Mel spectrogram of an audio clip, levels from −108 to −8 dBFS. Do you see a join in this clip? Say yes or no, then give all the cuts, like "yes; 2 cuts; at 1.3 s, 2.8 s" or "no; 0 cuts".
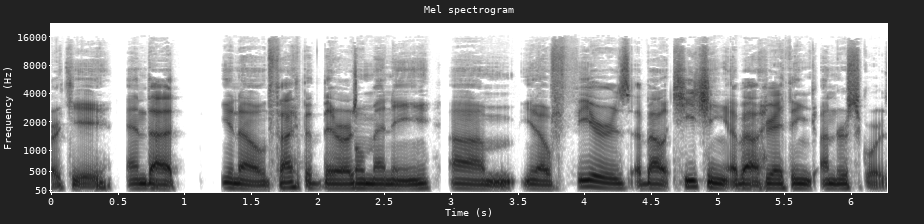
yes; 5 cuts; at 1.6 s, 2.3 s, 2.9 s, 4.6 s, 5.4 s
